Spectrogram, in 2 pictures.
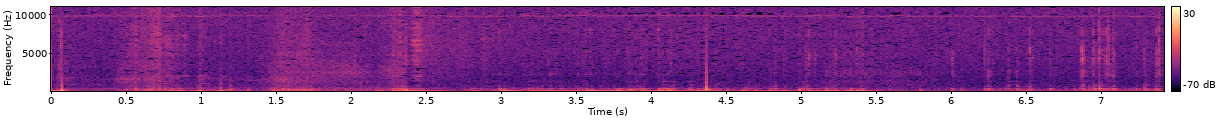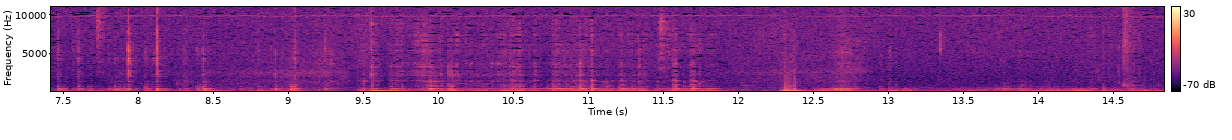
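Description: Fingertips and nails scratch and tap the hollow metal mesh grille of a large microphone while hands are cupped around it. The result is a dense, close, boomy rumble of soft thuds and brushing scrapes, almost all low-end, broken by a few sharper, louder taps.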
